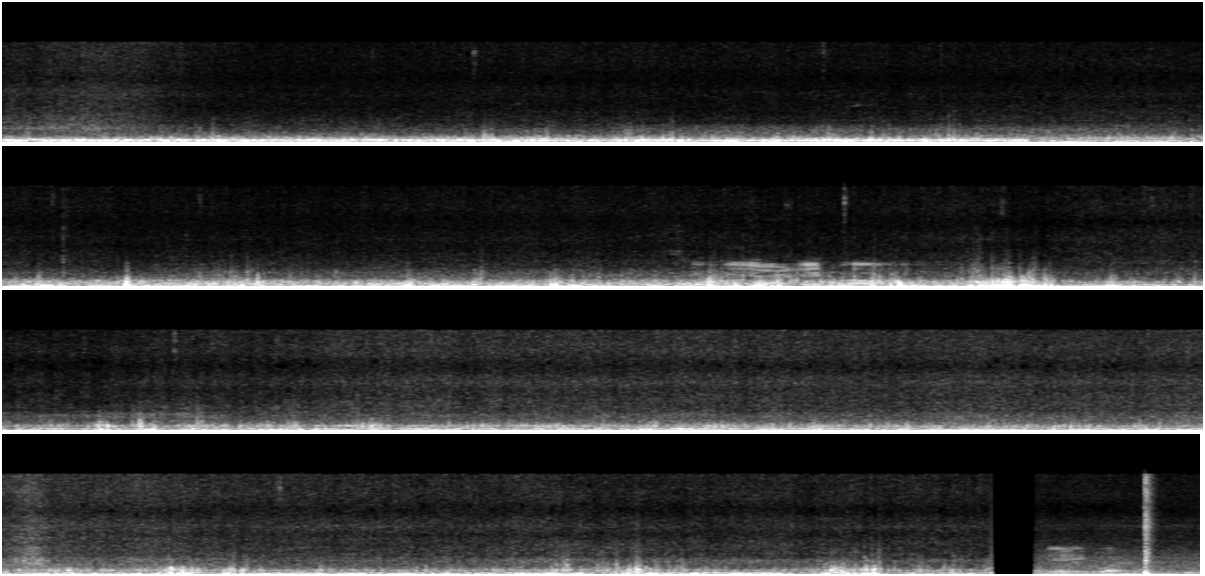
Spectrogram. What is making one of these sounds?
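A small truck's engine drones as the truck drives along a road.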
